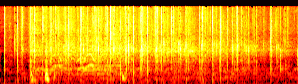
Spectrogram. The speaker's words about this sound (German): Die Menge jubelt.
